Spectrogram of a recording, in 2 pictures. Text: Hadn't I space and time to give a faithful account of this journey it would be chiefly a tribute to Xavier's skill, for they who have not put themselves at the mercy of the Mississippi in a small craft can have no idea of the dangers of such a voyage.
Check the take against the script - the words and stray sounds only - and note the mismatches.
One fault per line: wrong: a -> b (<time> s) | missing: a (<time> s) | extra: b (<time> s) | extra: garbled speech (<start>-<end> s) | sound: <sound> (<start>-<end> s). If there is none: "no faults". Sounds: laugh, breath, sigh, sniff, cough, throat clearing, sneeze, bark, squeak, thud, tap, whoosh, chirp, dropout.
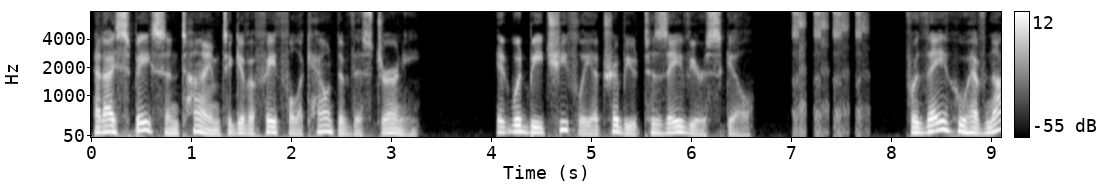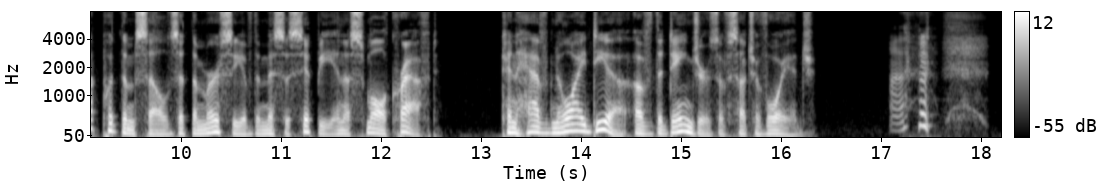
wrong: Hadn't -> Had (0.0 s)
sound: laugh (7.0-7.8 s)
sound: laugh (17.1-18.1 s)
